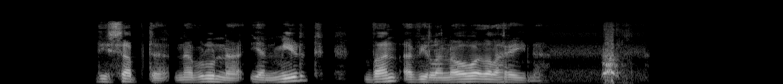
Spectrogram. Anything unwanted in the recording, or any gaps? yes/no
yes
